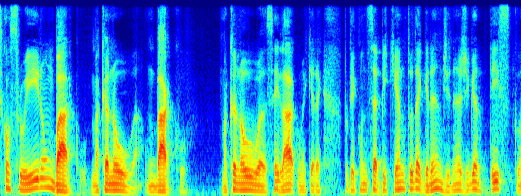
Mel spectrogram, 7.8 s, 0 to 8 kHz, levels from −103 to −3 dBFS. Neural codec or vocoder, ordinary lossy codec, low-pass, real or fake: codec, 16 kHz, 1 kbps, X-Codec, WavLM features, trained on Multilingual LibriSpeech; none; 7.2 kHz; fake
